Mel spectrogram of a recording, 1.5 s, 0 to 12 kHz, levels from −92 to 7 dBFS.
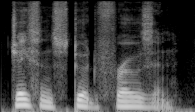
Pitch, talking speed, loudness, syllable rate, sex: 110 Hz, 125 wpm, -18 LUFS, 4.1 syllables/s, male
